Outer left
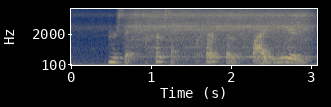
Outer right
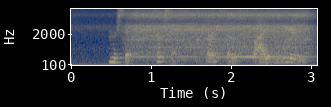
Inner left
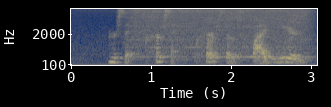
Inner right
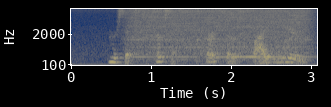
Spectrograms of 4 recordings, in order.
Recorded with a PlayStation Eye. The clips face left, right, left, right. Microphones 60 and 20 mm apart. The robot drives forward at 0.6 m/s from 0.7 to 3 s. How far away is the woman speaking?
About 1.6 m.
